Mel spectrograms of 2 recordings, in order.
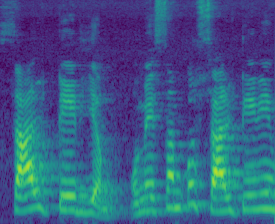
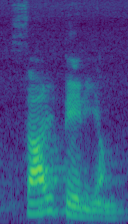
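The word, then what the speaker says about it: Psalterium: saltarium भी बोलते हैं साल टेरियर भी बोलते हैं पीस साइलेंट है साल टेरियर तो यह तो इतना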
